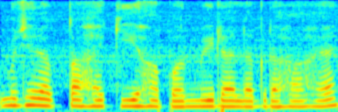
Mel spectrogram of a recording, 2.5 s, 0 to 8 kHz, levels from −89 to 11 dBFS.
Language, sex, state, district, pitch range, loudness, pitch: Hindi, male, Himachal Pradesh, Shimla, 155-170 Hz, -15 LUFS, 160 Hz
